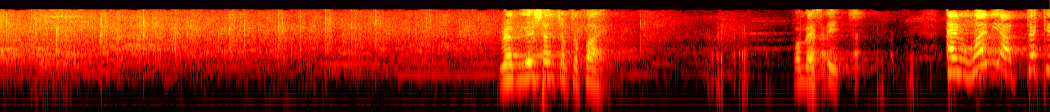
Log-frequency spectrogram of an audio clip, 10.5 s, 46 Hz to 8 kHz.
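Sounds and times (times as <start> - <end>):
church congregation clapping hands: 0.0 - 8.1
speech: 5.0 - 6.2, 8.0 - 8.7, 9.5 - 10.4.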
